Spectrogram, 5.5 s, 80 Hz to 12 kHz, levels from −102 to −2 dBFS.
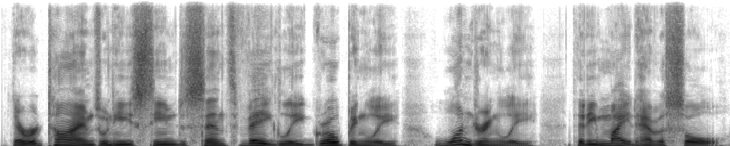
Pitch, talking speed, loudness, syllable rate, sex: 135 Hz, 185 wpm, -17 LUFS, 6.1 syllables/s, male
